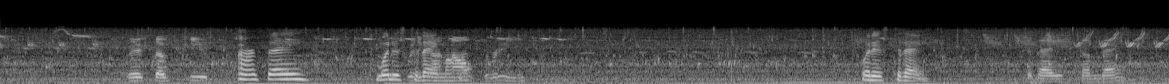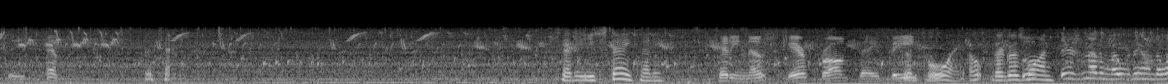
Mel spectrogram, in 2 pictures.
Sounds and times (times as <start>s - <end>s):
Speech: 18.9s - 23.3s.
